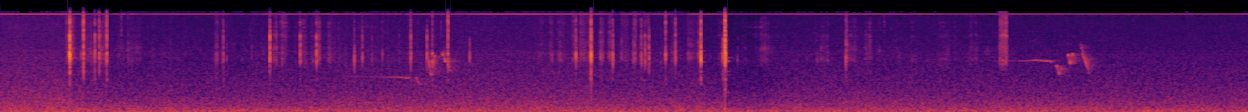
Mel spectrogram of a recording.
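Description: Small birds calling: a scattering of sharp high chips, several in quick runs, and a few short whistled notes midway and again near the end, over a steady background hiss.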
